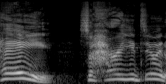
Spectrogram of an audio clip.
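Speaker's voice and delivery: very high, squeaky little voice at an unhurried pace. Retelling a video call with a kid: Peter Parker voice. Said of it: "With his little Peter Parker kinda".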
